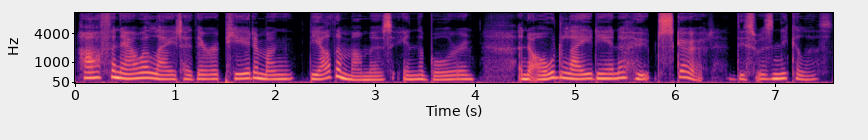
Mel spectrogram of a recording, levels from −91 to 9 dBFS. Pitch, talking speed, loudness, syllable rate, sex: 210 Hz, 175 wpm, -18 LUFS, 5.4 syllables/s, female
